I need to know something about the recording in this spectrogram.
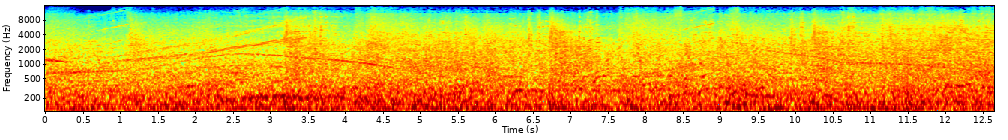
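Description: Electronic laser beams whine with gliding tones.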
